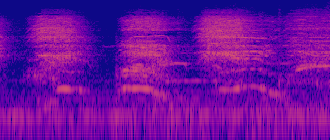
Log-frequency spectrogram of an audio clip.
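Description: A group of children counting down aloud on a children's TV programme, one shouted number about every second, played through a tablet's speaker.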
